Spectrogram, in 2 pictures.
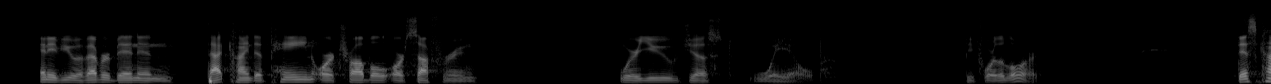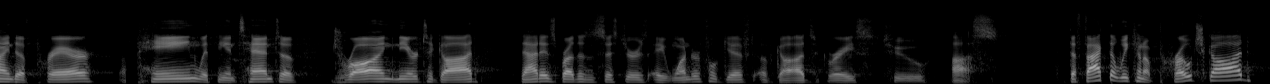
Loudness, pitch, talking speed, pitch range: -37 LUFS, 105 Hz, 130 wpm, 95-125 Hz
